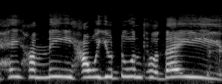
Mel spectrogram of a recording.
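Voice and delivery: put-on Vietnamese accent on every word. Teasing another speaker about not having an accent: mock Vietnamese accent. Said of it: "That kinda accent".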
